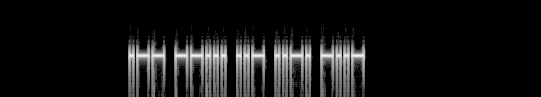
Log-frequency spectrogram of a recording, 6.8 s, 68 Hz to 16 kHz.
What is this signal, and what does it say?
Morse code, heard as a keyed tone, about 25 wpm, 700 Hz. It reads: W7UFX
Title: USA Call Signs - 5 Characters - Repeated 2x - 25wpm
